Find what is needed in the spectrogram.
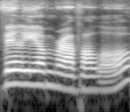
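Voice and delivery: put-on German-accented character voice. During a role-play scene, a character greets the group in a German accent. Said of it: "now I gotta do a German accent".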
